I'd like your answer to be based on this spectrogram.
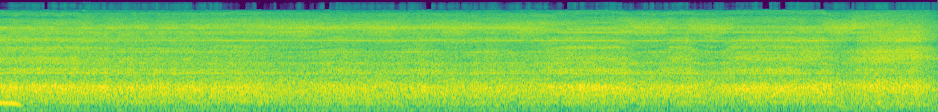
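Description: A hair dryer blows steadily over wet watercolour paint, a loud continuous whooshing roar that holds at the same level for the whole stretch.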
